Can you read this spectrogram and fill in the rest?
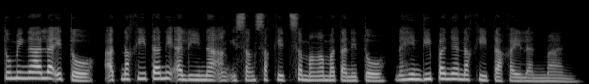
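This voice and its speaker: Filipino female storyteller for dramatic romance narration, medium pitch, very dry close sound. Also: animated, a little fast, darkish tone, dry recording.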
